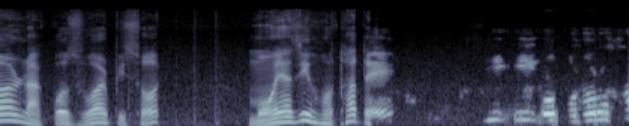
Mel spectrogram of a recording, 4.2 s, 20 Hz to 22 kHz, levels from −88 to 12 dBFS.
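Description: Speech clip with speech suppressed in double talk and the other side's voice leaking through, both likely from an echo canceller struggling while both parties talk. The talker's level sags slightly at 2.49–2.66 s, then drops much harder from 3.09 s to the end, at worst by about 15 dB. This is a dip imposed from outside, not a natural drop in the talker's delivery. A second, faint voice intrudes at 2.75–3.02 s, 3.48–3.57 s and 4.03–4.13 s, roughly 20 to 25 dB below the speech. It is a separate talker rather than a reverberant tail of the main voice.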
